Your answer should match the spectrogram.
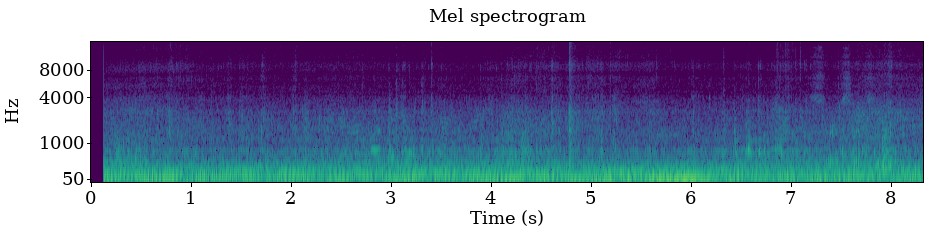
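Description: Steady low rumble of a coaching launch's outboard motor running as it keeps pace with a rowing eight, with wind buffeting the microphone.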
